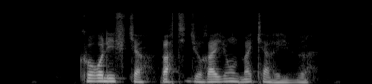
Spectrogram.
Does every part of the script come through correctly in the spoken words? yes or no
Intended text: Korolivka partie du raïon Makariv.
yes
